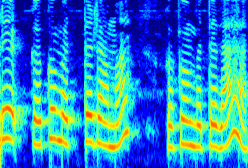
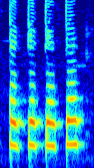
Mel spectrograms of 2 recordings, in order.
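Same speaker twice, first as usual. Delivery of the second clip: clip-clop noises. Acted. Child riding toy horse.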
